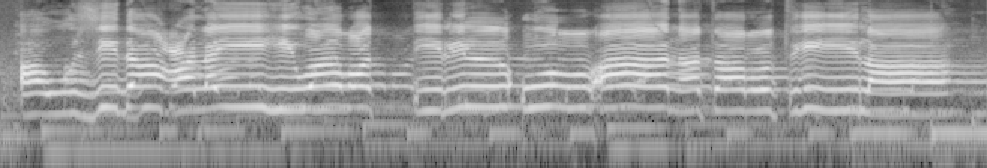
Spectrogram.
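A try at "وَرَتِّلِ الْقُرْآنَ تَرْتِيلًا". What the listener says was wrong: Jangan la tartila. Lamnya yang terakhir jangan tebal.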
